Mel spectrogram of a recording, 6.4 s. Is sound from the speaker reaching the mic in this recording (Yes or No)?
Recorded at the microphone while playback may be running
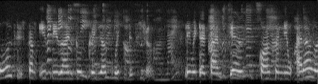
Yes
